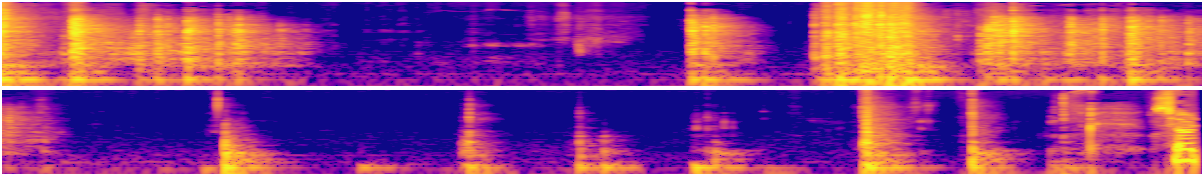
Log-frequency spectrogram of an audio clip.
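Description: A tarot deck being shuffled by hand twice, each shuffle a dense rattling run of cards lasting a second or two, followed by a series of separate light taps and knocks as the deck is squared and handled on the table.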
